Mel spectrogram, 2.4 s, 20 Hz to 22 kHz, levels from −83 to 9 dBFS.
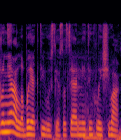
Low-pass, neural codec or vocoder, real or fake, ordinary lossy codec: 10.8 kHz; none; real; Opus, 64 kbps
